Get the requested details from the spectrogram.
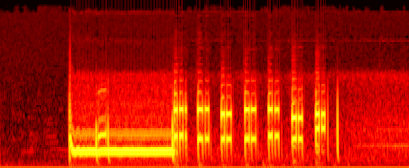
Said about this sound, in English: Listen to the dialing. Listen to how long the call takes to go through.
